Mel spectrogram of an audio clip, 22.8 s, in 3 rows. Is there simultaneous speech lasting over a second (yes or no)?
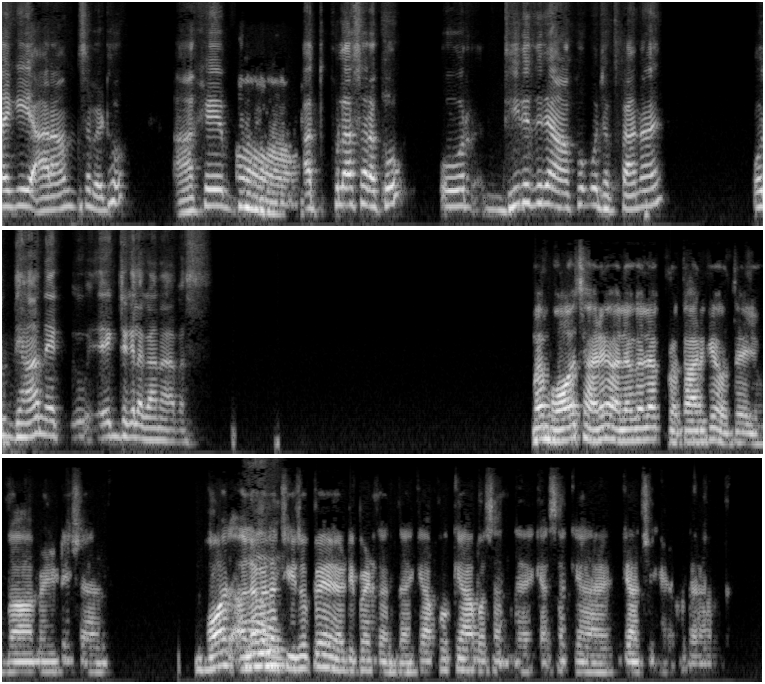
no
